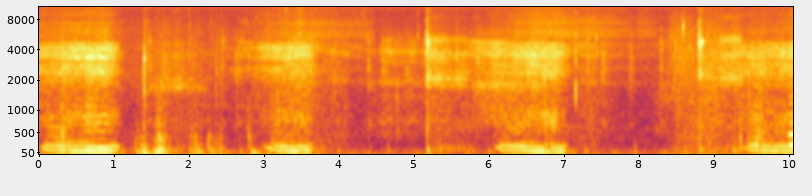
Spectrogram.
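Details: A sleeping husband snores loudly with a rattle on each inward breath, about every three seconds (roughly 20 a minute), with quiet pauses between. Snoring.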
